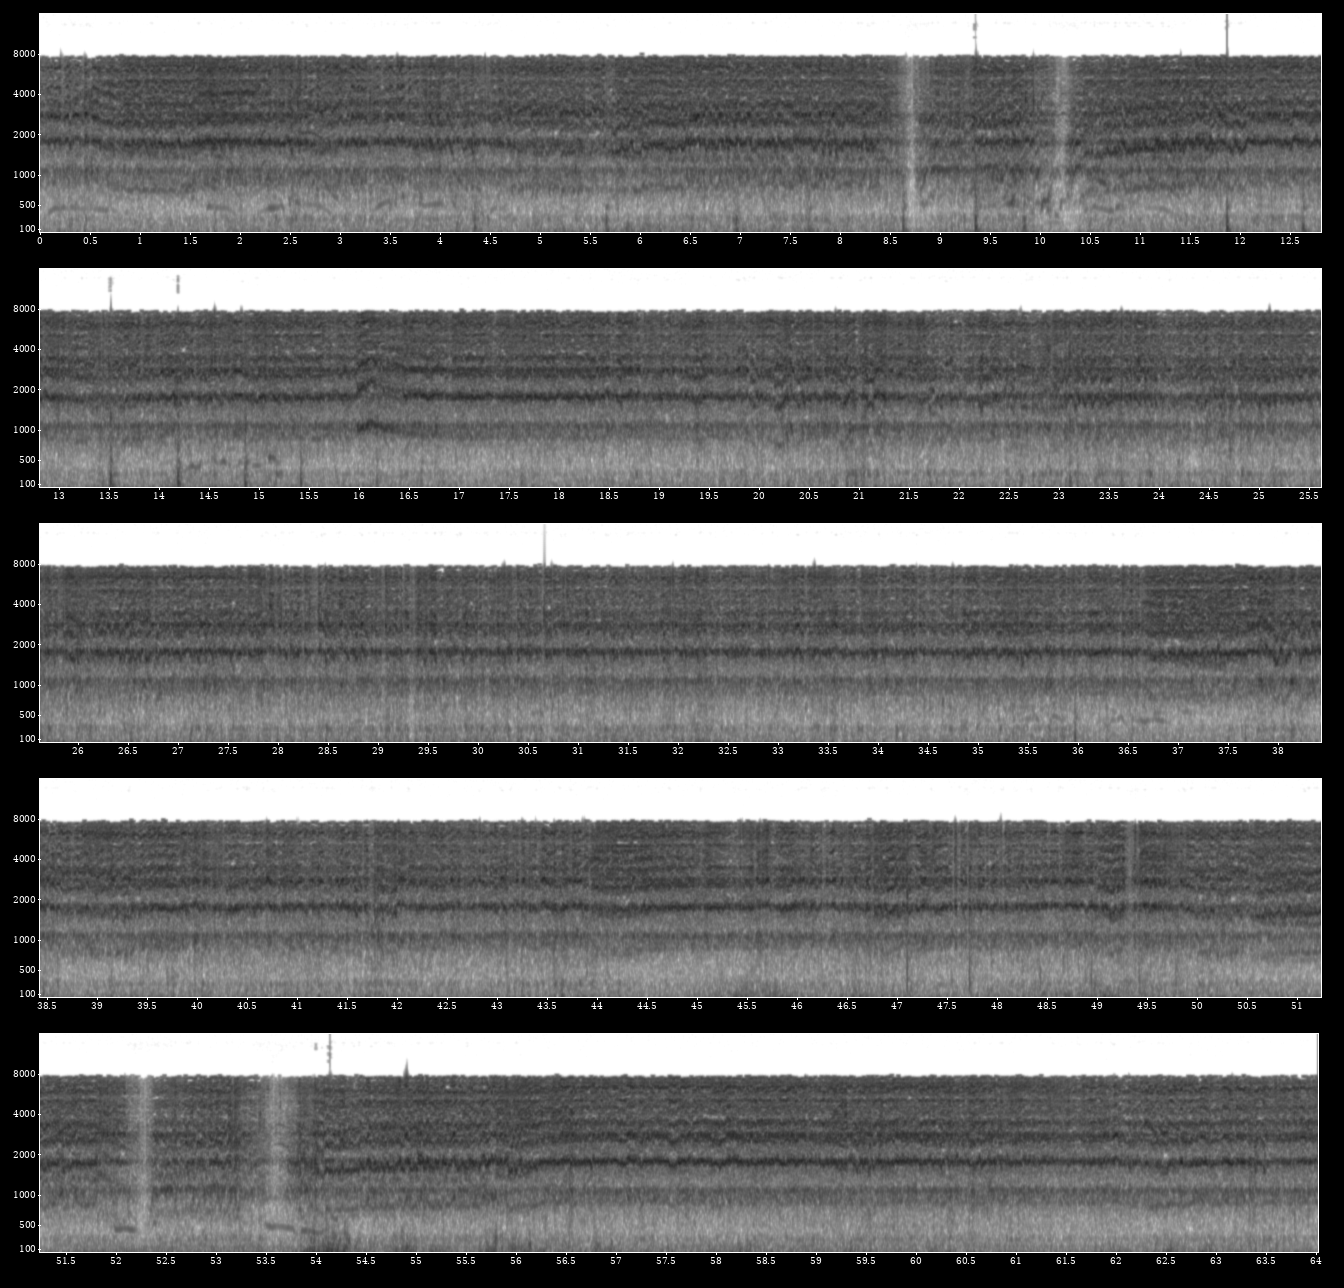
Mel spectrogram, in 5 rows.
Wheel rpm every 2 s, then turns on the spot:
230, 230, 210, 200, 150, 160, 220, 230, 240, 230, 220, 230, 220, 220, 240, 230, 230, 230, 220, 220, 230, 230, 230, 230, 230, 200, 120, 170, 220, 230, 230, 230.
none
